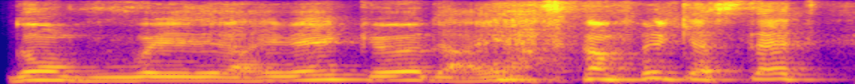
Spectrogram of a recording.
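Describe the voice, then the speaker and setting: A man's voice: fairly high pitch, brisk, darkish tone. A man giving a spoken lecture presentation, hesitant, with many fillers and restarts.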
